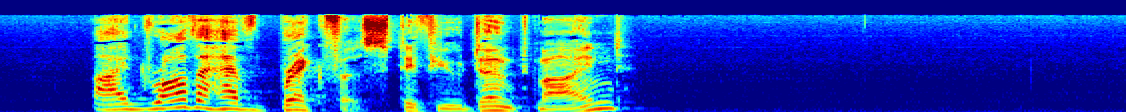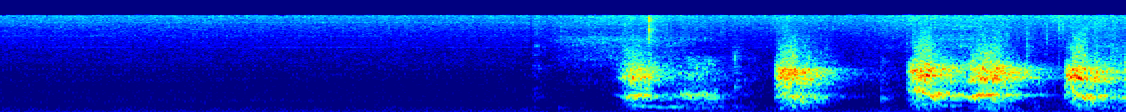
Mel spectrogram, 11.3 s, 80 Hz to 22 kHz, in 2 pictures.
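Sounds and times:
speech: 0.5s - 3.2s
dog barking in the next apartment: 8.7s - 11.2s.

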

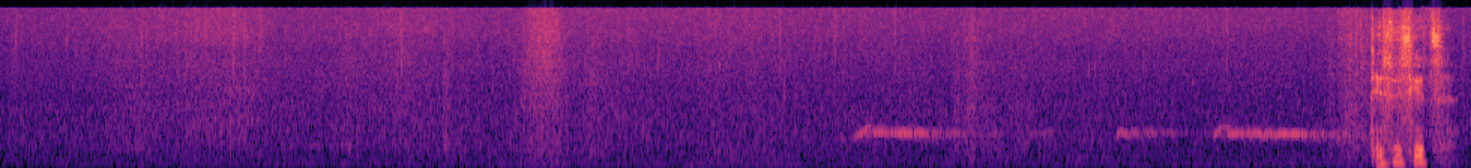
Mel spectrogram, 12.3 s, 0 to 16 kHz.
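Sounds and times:
steady hiss: 0.0s - 12.2s
tawny owl hooting: 7.0s - 11.4s
speech: 11.4s - 12.2s.

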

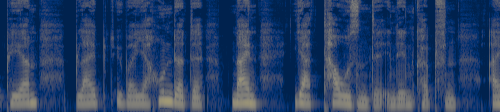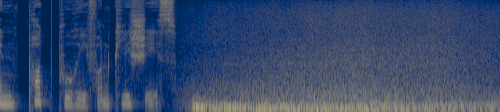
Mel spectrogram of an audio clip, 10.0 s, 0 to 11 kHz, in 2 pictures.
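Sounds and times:
speech: 0.1s - 7.2s
ocean surf roaring: 6.9s - 10.0s
wind buffeting: 6.9s - 10.0s.

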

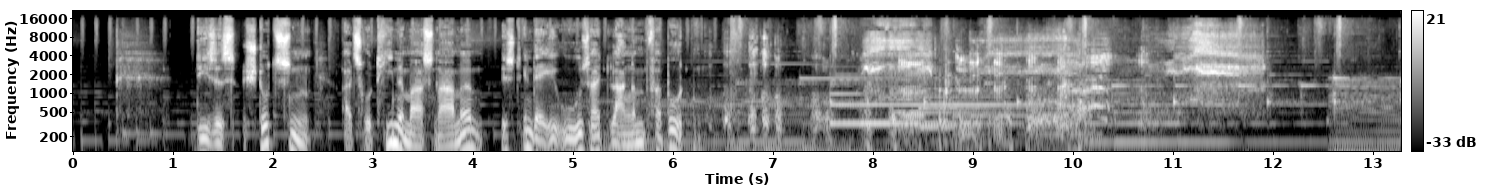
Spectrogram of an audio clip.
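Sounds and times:
speech: 1.2s - 6.2s
pigs grunting and oinking: 6.0s - 12.0s.

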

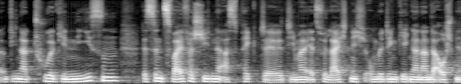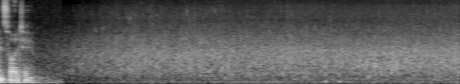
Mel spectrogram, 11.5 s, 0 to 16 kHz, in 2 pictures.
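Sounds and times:
speech: 0.0s - 6.3s
rushing water of a brook: 6.5s - 11.5s.

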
